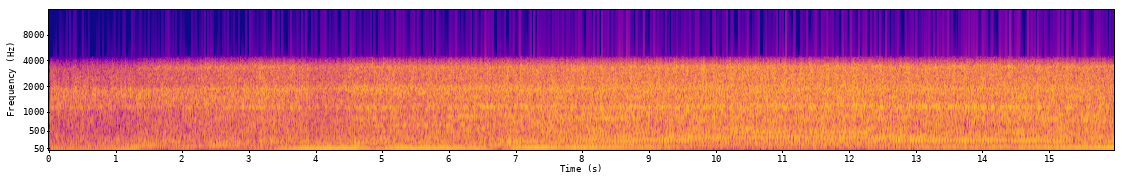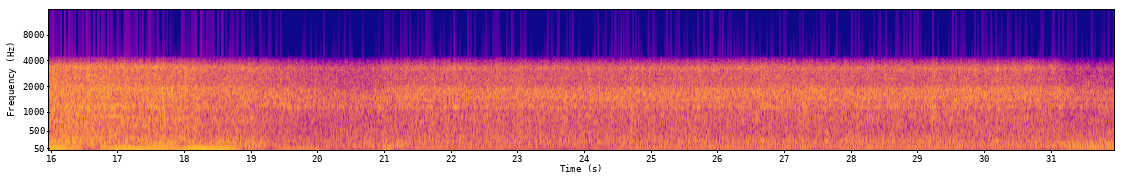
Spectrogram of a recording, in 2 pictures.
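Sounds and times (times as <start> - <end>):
diesel engine revving: 0.0 - 31.9.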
